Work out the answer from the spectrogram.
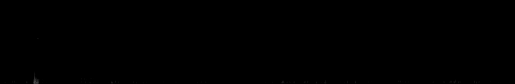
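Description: Near silence with faint, scattered short chirping calls of birds in the distance, and one light knock about half a second in.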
